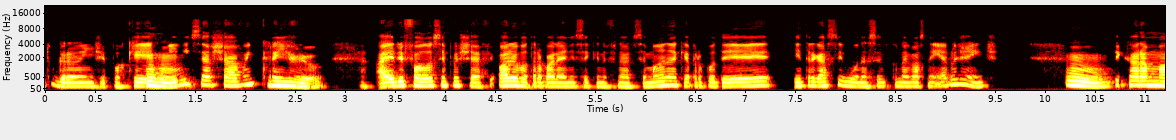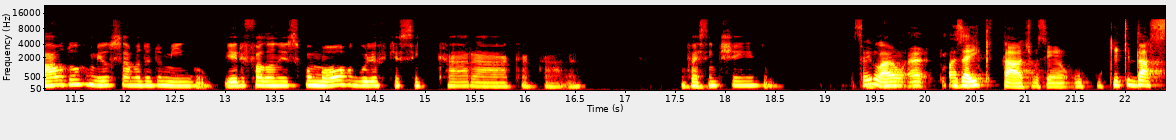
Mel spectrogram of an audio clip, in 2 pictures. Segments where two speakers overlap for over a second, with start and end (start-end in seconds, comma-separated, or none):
none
